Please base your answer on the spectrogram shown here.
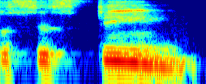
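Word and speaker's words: cysteine: amino acid with the free thol group is pronounced cine and this dulfi form is pronounced as ctin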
